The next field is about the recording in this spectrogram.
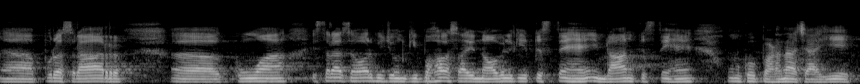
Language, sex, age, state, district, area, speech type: Urdu, male, 18-30, Delhi, South Delhi, urban, spontaneous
